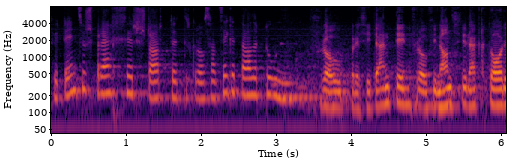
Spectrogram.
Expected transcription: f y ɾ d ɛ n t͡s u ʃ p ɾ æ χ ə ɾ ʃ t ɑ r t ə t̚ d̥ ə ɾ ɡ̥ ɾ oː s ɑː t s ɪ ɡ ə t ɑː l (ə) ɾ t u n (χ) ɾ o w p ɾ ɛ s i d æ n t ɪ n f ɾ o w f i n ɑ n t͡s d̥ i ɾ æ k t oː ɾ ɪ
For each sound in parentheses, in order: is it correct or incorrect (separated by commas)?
correct, incorrect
